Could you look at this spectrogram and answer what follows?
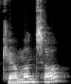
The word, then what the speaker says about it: Kermanshah: Du bist ja in einem Ort namens Kermanshah aufgewachsen richtig.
